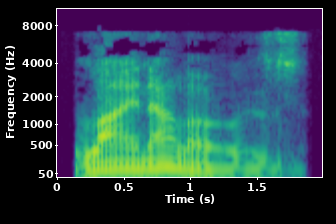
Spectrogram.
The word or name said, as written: lignaloes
